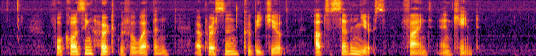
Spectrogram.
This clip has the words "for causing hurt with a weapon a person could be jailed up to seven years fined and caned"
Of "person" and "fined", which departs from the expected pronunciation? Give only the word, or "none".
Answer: none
